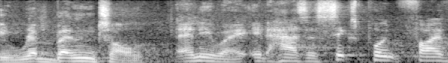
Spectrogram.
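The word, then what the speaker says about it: Reventón: No, I know it's spelled with a V, but it's pronounced with a B. Why? I don't know. They've told us it's B. Reventon.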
